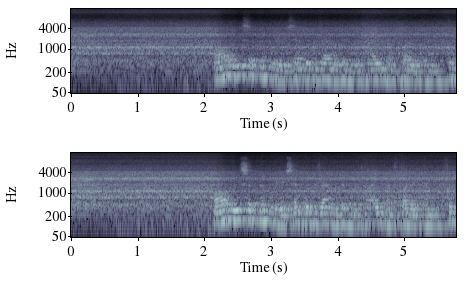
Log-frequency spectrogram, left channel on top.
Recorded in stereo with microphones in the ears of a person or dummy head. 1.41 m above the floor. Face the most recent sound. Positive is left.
turn(degrees=-75)  # may be behind; listen again after turning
